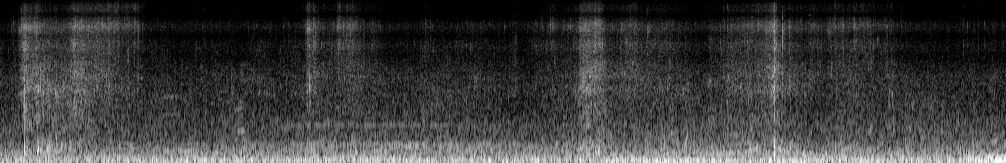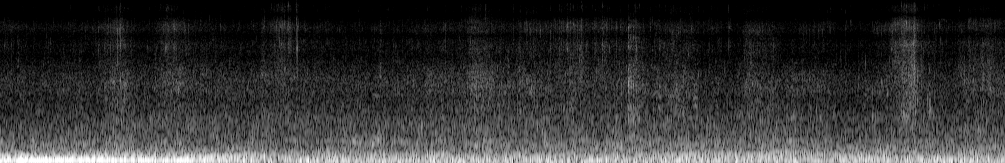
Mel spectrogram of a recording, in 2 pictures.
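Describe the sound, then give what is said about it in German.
Sea waves wash and break against rocks at Vancouver in a steady, continuous surge, with sharper splashes now and then and a low motor-like rumble swelling briefly around the middle. “Die Wellen schlagen gegen die Felsen, auf dem sie sitzt, während im Hintergrund die schimmernden Glasfassaden der Stadt auf dem Wasser glänzen.”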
